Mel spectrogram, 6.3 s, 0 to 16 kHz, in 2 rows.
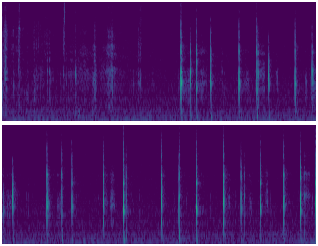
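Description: Fingernails scratch lightly and then tap in a quick series of sharp, dry clicks on the sides of a small, hollow, printed cardboard product box held in the hand. The taps are crisp with a papery midrange knock around 1.2 kHz and a bright edge. They stop instantly with no ring, over a quiet, faint background.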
